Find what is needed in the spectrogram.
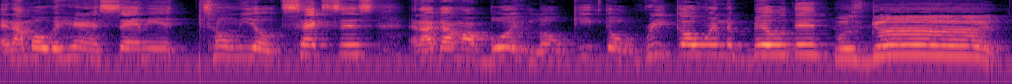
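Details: Adult male podcast host; ordinary speech.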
